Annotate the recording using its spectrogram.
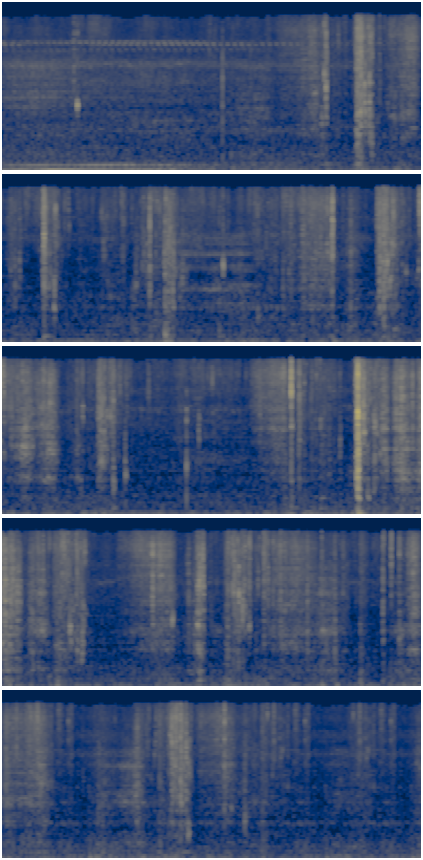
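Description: Bare hands scraping and digging into wet, muddy privy soil, with irregular scrapes and crumbling dirt, over a low steady hum.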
